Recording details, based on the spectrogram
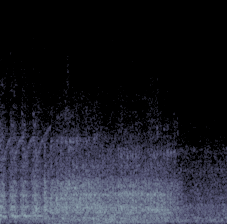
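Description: A Volvo Comil bus engine in American Truck Simulator starts with a loud, rough mechanical roar and rattle that holds steady and then eases slightly toward the end.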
